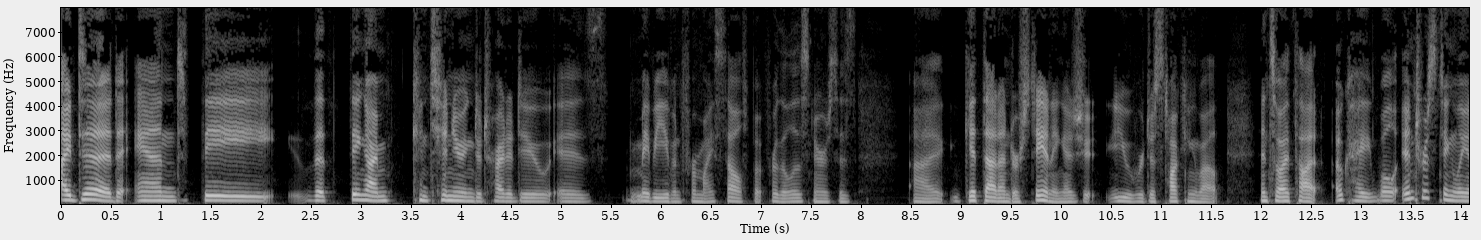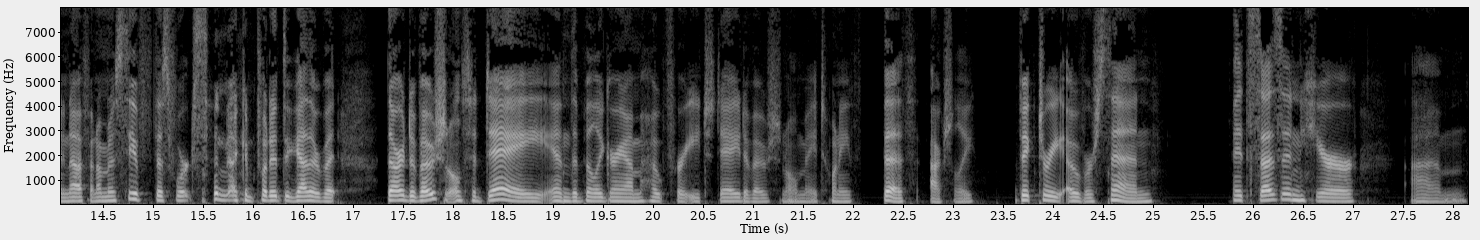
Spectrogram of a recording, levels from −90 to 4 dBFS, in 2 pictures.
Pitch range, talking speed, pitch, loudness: 140-180 Hz, 170 wpm, 160 Hz, -26 LUFS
